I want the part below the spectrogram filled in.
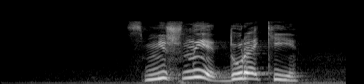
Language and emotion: Russian, angry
